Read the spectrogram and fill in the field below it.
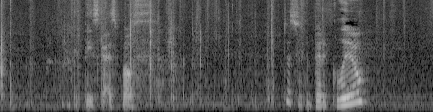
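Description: Paper crinkles and rustles as hands handle it.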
